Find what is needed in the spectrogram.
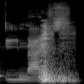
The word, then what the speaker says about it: Enyce: It's spelled E-N-Y-C-E. Ennis. – E-Nice. I heard E-Nice a couple times.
